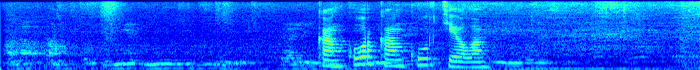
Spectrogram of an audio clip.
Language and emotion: Russian, neutral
